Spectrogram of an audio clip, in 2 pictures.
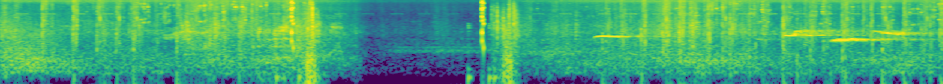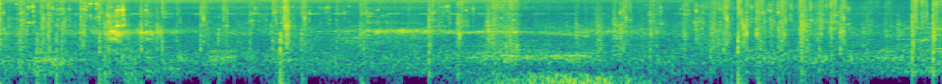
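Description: Footsteps tap lightly on a hard path.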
